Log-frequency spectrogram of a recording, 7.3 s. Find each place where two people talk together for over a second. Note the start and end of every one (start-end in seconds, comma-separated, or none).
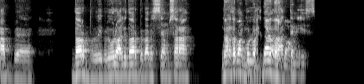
4.4-6.0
